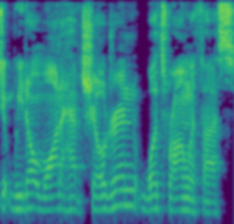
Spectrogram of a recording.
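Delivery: ordinary delivery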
